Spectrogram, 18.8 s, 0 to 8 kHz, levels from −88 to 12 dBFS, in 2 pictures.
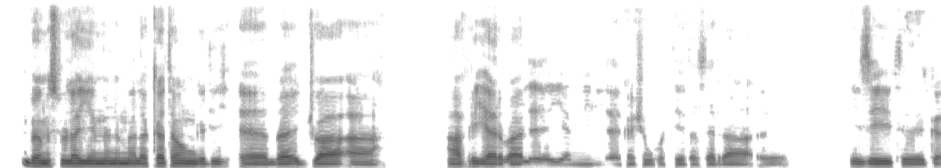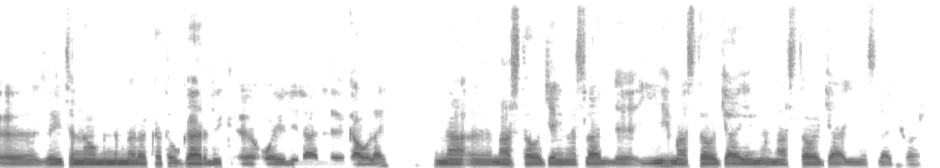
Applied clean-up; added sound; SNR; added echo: none; none; none; none.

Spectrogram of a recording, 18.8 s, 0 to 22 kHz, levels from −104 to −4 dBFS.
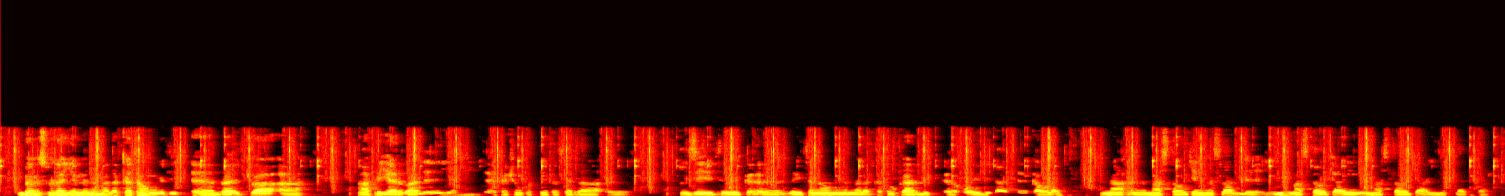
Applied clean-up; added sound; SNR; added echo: classical method WPE with log-MMSE.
